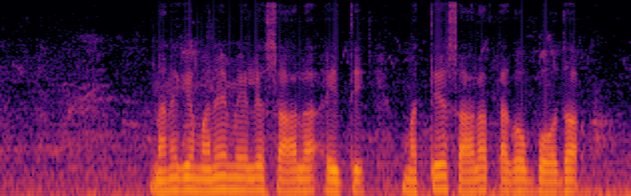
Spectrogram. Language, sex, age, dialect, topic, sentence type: Kannada, male, 51-55, Central, banking, question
